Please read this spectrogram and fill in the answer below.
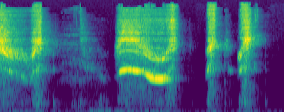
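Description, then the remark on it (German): A person imitates the whistling call of small animals with a series of short, high whistles: a few quick chirps, then a longer warbling whistle, then two more brief peeps, fairly loud. “Und das, das ist echt cool, diese kleinen Viecher, weil die rennen da ganz wild rum und dann pfeifen die immer so lustig. Die machen immer so”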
